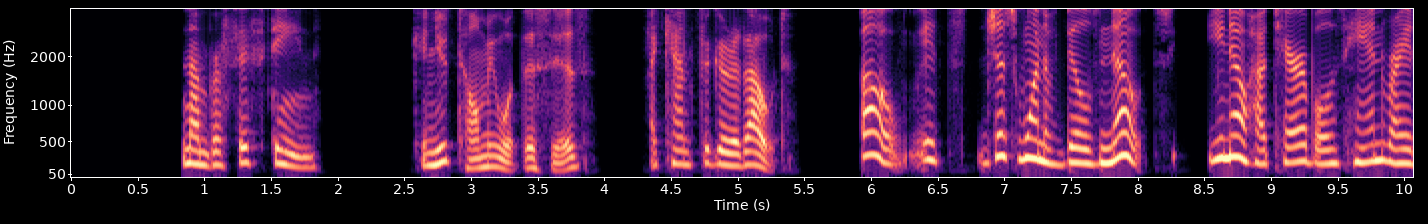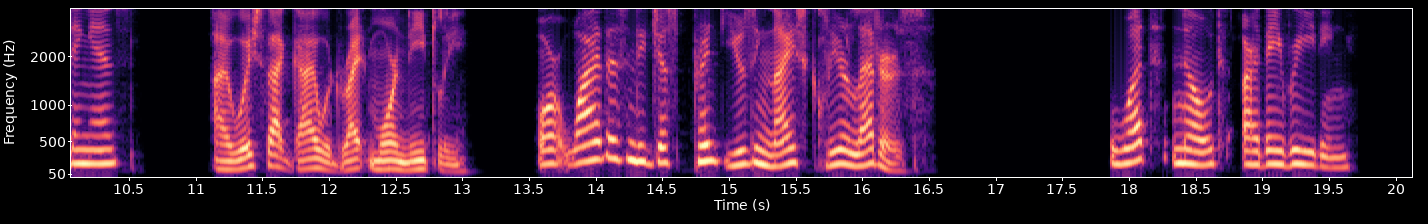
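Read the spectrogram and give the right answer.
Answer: One of Bill's notes, in messy handwriting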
